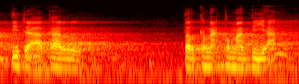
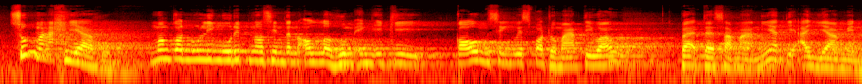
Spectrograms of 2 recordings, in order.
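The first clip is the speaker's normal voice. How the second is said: raised, measured scripture-reading voice; kitab recitation; 5 semitones higher than usual. Acted. Preacher reading tafsir to his listeners, kitab recitation. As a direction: read the Arabic out with its Javanese gloss, pitched up. Reads Arabic text with Javanese gloss.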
